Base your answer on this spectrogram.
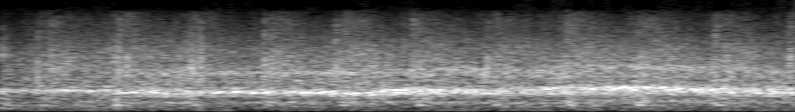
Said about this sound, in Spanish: Y aplaude, y canta, y festeja este Estadio Carlos Tartiere, el Fondo Norte.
